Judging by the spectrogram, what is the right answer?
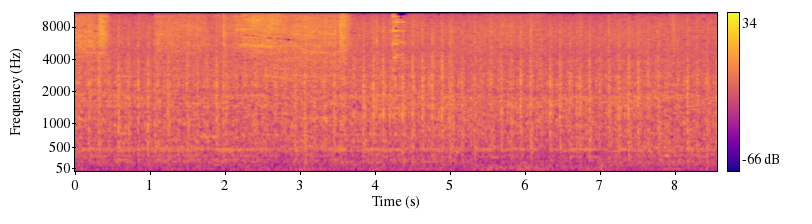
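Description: Metal lathe running with its chuck spinning: a steady machine hum with a constant tone and fast fine ticking over a hiss.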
